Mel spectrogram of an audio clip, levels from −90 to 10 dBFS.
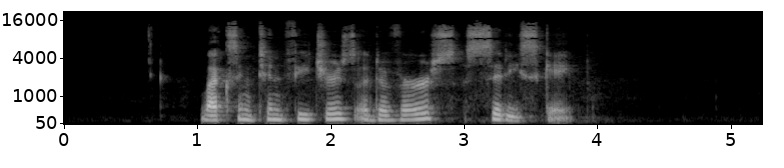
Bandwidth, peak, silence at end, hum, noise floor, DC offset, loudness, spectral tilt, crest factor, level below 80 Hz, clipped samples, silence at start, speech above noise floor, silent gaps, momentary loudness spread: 15 kHz; -4 dBFS; 1.45 s; none; -82 dBFS; under 0.1%; -27 LUFS; -5 dB/octave; 24 dB; -66 dBFS; under 0.1%; 1 s; 55 dB; none; 8 LU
